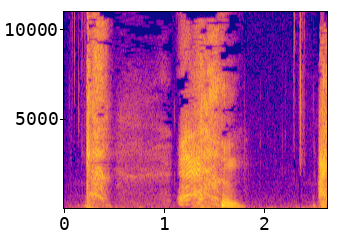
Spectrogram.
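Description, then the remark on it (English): A loud human sneeze: a sharp breathy burst and a hissing pause, then a forceful voiced explosion, with the start of another burst at the very end. “I'm going to have to sneeze, so I should warn you.”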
